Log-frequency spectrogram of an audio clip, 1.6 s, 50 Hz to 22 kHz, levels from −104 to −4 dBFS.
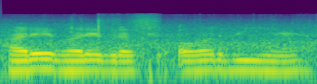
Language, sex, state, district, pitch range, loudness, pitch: Hindi, male, Bihar, Jamui, 135-140 Hz, -15 LUFS, 140 Hz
